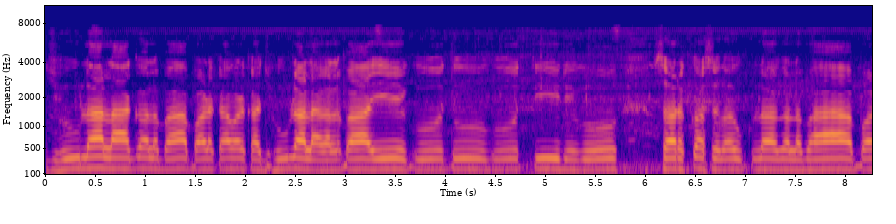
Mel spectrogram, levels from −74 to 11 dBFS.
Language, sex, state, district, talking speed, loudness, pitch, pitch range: Hindi, male, Uttar Pradesh, Deoria, 100 wpm, -19 LUFS, 160 Hz, 155-160 Hz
